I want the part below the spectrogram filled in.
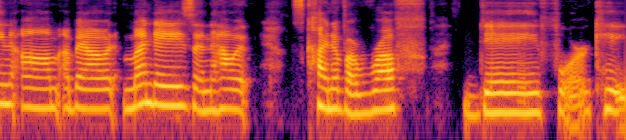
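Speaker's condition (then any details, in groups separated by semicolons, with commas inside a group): No condition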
